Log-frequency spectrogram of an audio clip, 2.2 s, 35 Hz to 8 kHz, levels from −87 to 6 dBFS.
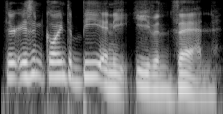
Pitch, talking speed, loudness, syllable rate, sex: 150 Hz, 215 wpm, -16 LUFS, 5.3 syllables/s, male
